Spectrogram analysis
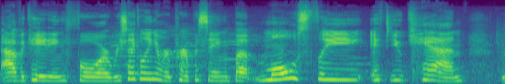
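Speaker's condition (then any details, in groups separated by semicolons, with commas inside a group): No condition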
